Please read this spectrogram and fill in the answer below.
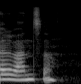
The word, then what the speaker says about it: Elvanse: Elva Spricht man das echt Elvanse? Bei uns in der Klinik sagen sie Elvanse. Ich finde Elvanse klingt komisch, aber okay.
